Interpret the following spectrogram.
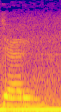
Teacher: dibentuk dengan cara seperti pembentukan C, tetapi pita suara dengan keadaan bergetar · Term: konsonan afrikat palatal J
